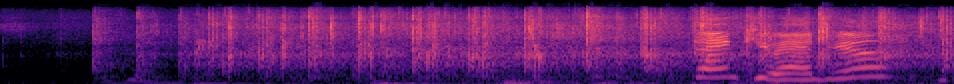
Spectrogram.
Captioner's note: applause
